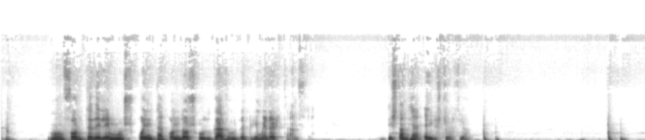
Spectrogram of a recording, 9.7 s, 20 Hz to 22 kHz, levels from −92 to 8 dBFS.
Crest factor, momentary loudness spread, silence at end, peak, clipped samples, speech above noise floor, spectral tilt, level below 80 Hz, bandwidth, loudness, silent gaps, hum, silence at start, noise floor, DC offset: 18 dB; 22 LU; 0.3 s; -2 dBFS; under 0.1%; 49 dB; -8 dB/octave; -56 dBFS; 17 kHz; -20 LUFS; none; none; 0.1 s; -68 dBFS; under 0.1%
